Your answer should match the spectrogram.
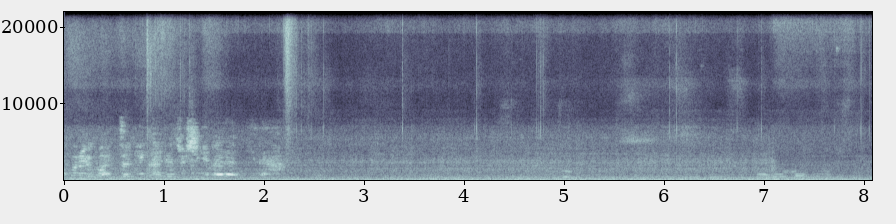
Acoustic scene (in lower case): subway train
